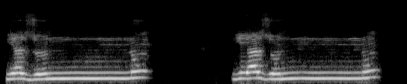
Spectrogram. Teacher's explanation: holding the noon sound in my nose for around 2 seconds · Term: ghunna sound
